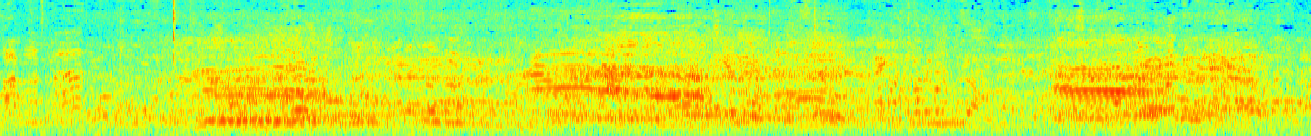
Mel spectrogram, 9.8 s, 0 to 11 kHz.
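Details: Young bulls and heifer calves for sale at the Ambari cattle market, Parbatipur, Dinajpur district, Bangladesh, Friday 24 May 2024; several overlapping low moos and bellows amid loud, continuous human chatter of a busy outdoor crowd.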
